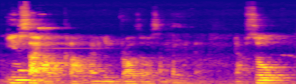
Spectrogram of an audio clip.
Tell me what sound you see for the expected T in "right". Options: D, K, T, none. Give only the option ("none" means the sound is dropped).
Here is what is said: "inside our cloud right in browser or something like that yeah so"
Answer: none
